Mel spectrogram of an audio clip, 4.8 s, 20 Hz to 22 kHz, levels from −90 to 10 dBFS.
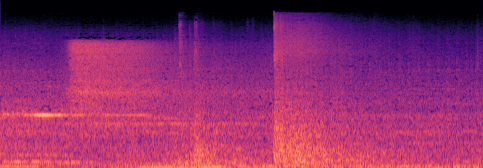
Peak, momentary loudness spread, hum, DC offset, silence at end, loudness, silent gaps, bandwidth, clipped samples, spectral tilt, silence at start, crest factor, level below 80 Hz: -2 dBFS; 12 LU; none; under 0.1%; 0 s; -16 LUFS; none; 16.5 kHz; under 0.1%; -4 dB/octave; 0 s; 14 dB; -22 dBFS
